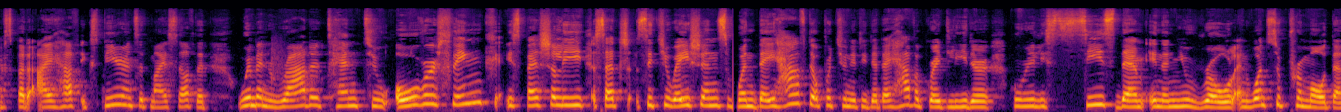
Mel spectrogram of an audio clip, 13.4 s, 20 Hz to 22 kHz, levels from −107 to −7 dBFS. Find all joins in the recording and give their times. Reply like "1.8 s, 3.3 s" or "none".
4.9 s, 5.9 s, 7.2 s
